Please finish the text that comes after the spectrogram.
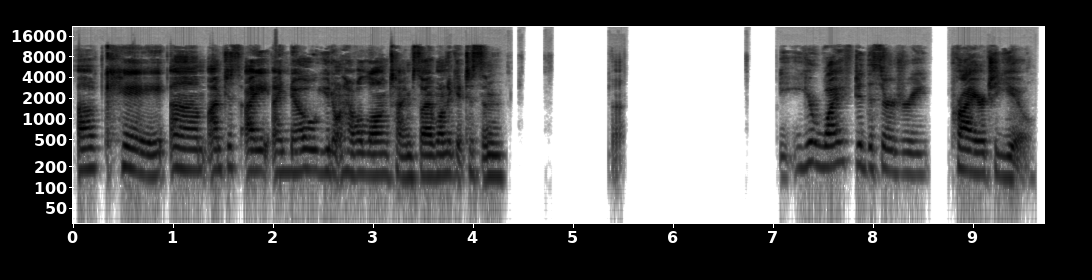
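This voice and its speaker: A woman's voice: sits low, measured pace, pauses often. A woman hosting an interview, asking questions and giving short supportive replies. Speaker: podcast host. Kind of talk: conversational interview.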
